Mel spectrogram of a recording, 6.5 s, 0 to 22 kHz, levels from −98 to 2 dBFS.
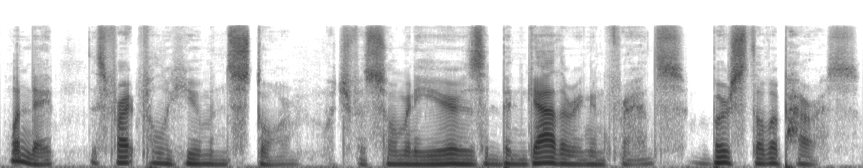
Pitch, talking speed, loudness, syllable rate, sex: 110 Hz, 175 wpm, -23 LUFS, 4.8 syllables/s, male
